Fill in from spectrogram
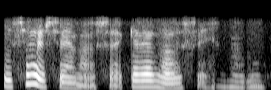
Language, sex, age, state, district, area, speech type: Assamese, female, 45-60, Assam, Dibrugarh, rural, conversation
